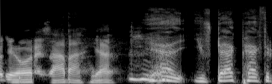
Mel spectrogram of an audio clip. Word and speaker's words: Pico de Orizaba: I don't even know how to say it, Orizaba in Mexico? Pico de Orizaba, yeah.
